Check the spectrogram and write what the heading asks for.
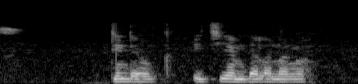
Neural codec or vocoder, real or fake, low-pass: none; real; 7.2 kHz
